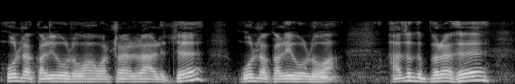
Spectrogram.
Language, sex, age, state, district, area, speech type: Tamil, male, 60+, Tamil Nadu, Tiruchirappalli, rural, spontaneous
